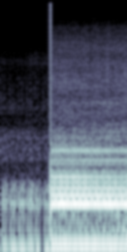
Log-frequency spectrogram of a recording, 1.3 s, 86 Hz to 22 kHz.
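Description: An Aprilia RS660 motorcycle engine heard up close, a lower running drone that abruptly jumps to a loud, steady high-revving tone.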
